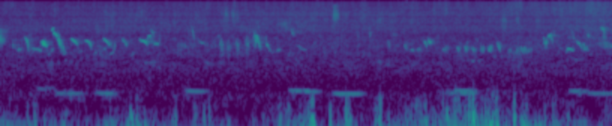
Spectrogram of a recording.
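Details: In late spring, among reed beds in an ochre cattail marsh, several yellow-bellied toads give soft, low, hollow 'oom' ('kuum') notes, overlapping every second or so. Small birds twitter high above, over a low rumble of wind.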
